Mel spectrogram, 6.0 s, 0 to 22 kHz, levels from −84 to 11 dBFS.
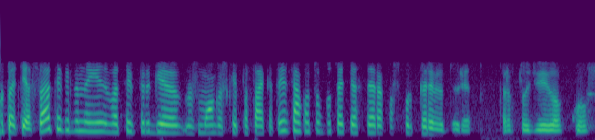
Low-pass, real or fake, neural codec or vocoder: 3.6 kHz; real; none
